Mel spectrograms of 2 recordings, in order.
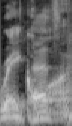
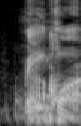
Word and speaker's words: Raekwon: Raekwon. That's what's gonna come on when I go in the car. And it's spelled RAE. Just in case you're looking for RAY. Raekwon.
